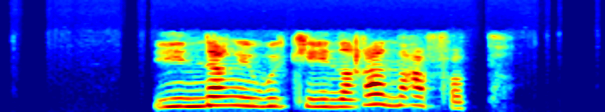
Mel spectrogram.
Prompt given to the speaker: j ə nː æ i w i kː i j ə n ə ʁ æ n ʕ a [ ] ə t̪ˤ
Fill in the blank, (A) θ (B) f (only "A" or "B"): B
